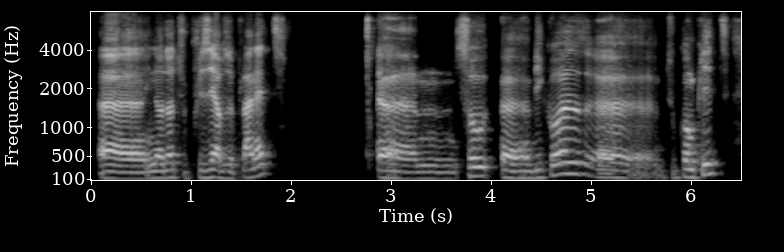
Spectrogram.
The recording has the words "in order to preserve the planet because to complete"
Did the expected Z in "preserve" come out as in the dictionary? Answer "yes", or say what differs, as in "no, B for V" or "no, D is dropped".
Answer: yes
